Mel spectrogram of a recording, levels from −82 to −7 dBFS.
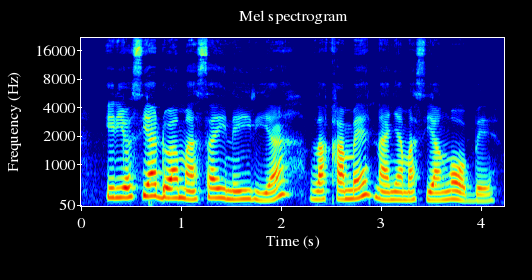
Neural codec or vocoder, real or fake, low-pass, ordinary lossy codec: none; real; none; none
